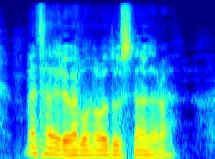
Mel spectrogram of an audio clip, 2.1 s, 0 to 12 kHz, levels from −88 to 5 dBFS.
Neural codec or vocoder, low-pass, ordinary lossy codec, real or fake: codec, 16 kHz in and 24 kHz out, 0.6 kbps, FocalCodec, streaming, 2048 codes; 10.8 kHz; AAC, 48 kbps; fake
